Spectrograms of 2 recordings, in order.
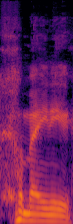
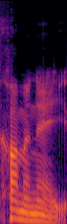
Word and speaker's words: Khamenei: It's not Khomeini. It's so fucking close. I mean, how do we say it? Come on, Starsky, you sort us out. How do we pronounce it? It's Khamenei. Khomeini was their previous dictator, basically, and Khamenei is their current one.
